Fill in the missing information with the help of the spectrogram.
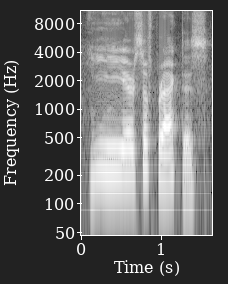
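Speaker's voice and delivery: sheepish. A narrator's reading. Jigsaw shyly deflecting praise from the two mares, sheepish. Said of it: "he said sheepishly".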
